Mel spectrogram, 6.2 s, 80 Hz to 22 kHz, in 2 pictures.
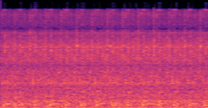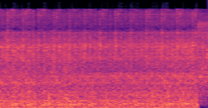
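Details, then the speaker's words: Truck six-cylinder 24-valve diesel at idle: loud clatter with a busy, uneven tik-tik ticking on top; mechanic suspects tappets or an injector, unconfirmed. "ब यहां से आपने आवाज सुननी है गौर से यहां से आवाज वाजे चुक चुक की सुनाई दे रही है इस आवाज को चेक करने के लिए हमने यह पैप खोल रखा है"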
